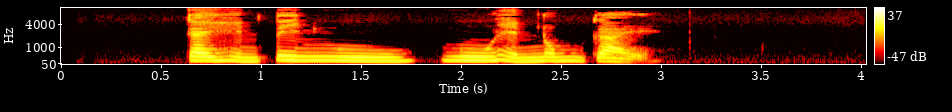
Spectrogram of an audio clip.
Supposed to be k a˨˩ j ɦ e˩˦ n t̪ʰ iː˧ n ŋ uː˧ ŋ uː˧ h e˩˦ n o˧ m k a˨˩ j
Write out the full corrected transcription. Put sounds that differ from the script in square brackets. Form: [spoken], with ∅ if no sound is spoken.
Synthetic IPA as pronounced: k a˨˩ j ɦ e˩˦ n [t̪] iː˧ n ŋ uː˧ ŋ uː˧ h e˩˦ [nː] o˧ m k a˨˩ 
